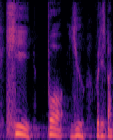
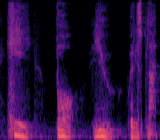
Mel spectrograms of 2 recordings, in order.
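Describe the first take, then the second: First: Said in the usual way. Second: Hushed, slow whisper. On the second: Shown as a demonstration. Preacher whispering to the congregation: slow whisper. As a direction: breathe it out like a secret. Preacher hushing a key phrase.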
